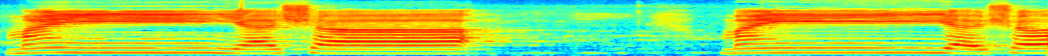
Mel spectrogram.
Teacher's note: nun sukun bertemu dengan huruf ya hukum bacaannya ialah Idgham Bighunnah kita baca dengan berdengung dan kita tahan dua harokat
